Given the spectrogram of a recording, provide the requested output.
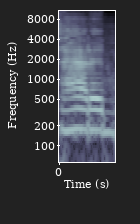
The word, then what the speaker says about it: Haddad: He's like, you know, actually, it's Haddad, but it's Haddad.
